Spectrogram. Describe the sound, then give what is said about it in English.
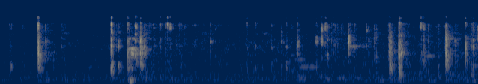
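Faint computer clicking as a mouse clicks an on-screen button, with many small, sharp clicks scattered in irregular clusters and no talk. “So you're going to click create skill.”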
